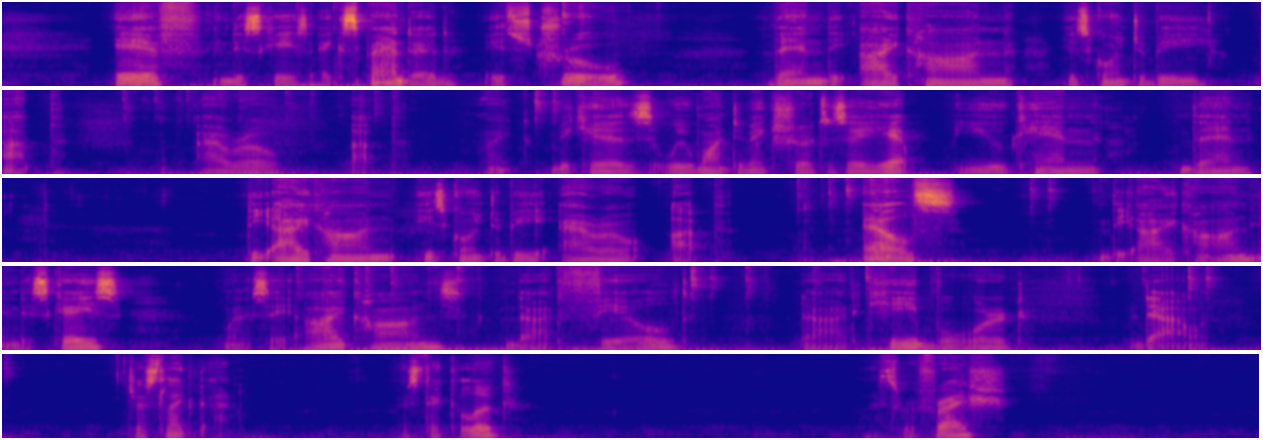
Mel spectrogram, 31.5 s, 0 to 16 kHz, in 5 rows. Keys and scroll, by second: 1.0 Return, 9.2 Return, 22.4 Return.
